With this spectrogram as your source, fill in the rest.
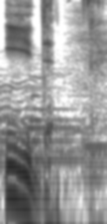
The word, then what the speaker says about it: Ed: His name is pronounced Eid.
